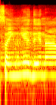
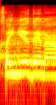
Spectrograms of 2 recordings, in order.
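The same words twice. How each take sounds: No difference in how they are said.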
